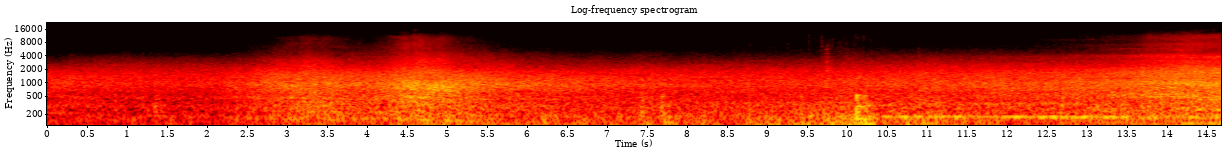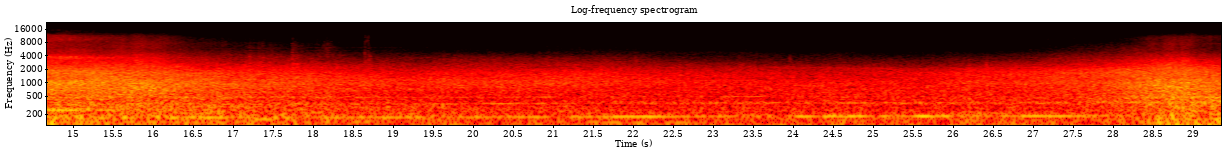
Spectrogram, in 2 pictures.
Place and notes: Temse, Belgium - Op Adem
A soundwalk by Jelle Van Nuffel from downtown Temse to Wildfordkaai Temse (Belgium)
